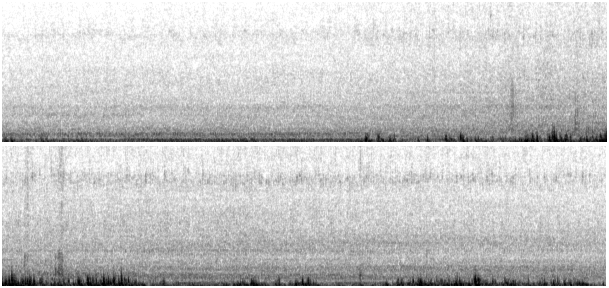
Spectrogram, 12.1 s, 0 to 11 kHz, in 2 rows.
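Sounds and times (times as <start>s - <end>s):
steady low rumble: 0.0s - 12.0s
wind buffeting microphone: 2.1s - 12.0s.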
